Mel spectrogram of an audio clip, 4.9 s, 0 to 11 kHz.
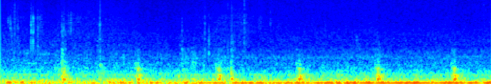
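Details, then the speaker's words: Nissan Stagea 260RS (RB26) turning at full steering lock: irregular low thumps about three a second over a dull drivetrain rumble from the passenger footwell area; owner suspects the left drive shaft. "when i go full lock in the car i hear a knocking and it goes which um points to a drive shaft"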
